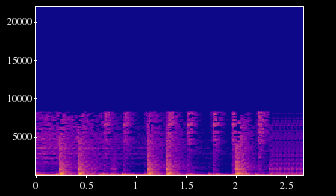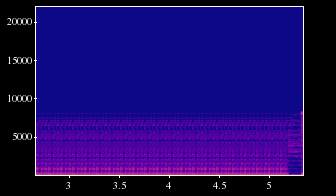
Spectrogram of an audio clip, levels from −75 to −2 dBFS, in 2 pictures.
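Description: Throughout the music, the sound is watery and swirly with nothing above 8.3 kHz, likely from heavy MP3 compression at a low bitrate, around 32 kbps. From the start to 2.18 s there is a doubled audio track: a second, equally loud copy trails by roughly 200 ms, likely from a slower duplicate path. It is already running at the opening and cuts off abruptly. From 2.4 s to 5.2 s, a system hang loop repeats one 40 ms piece about 70 times, producing a rigid 25 Hz buzz and losing roughly three seconds of music.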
